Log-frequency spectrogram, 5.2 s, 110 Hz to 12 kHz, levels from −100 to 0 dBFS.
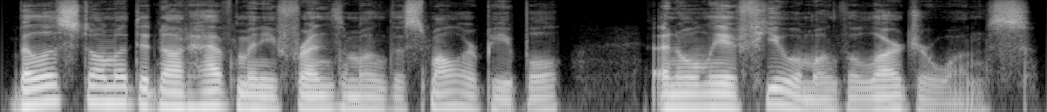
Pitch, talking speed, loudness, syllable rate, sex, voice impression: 120 Hz, 205 wpm, -19 LUFS, 6.1 syllables/s, male, masculine, adult-like, tensed, powerful, slightly soft, clear, slightly nasal, cool, intellectual, calm, friendly, reassuring, slightly wild, lively, kind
